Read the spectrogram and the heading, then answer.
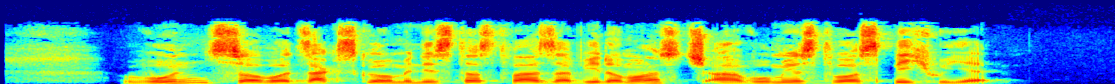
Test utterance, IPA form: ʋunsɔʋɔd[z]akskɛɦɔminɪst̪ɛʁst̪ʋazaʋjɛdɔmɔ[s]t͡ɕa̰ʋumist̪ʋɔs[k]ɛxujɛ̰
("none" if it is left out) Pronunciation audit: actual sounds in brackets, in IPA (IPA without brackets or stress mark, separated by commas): z, s, p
